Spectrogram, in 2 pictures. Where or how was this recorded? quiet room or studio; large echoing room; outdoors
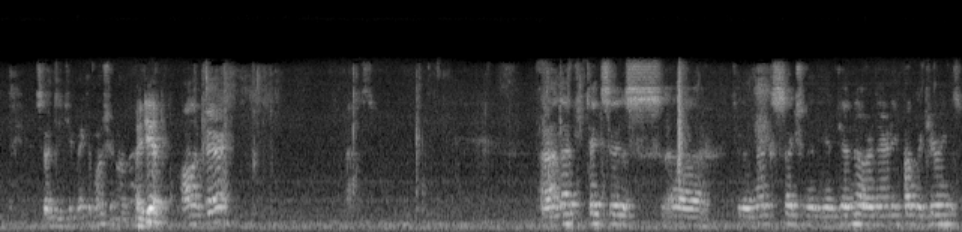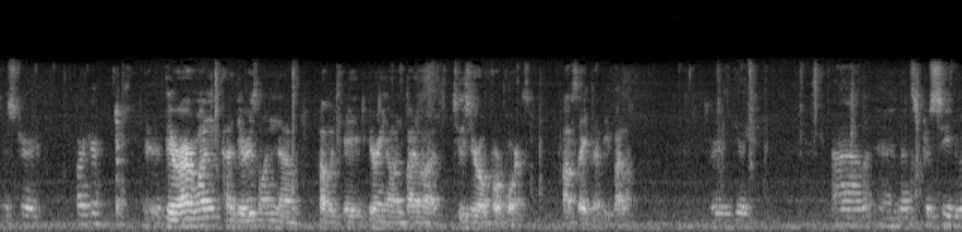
large echoing room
